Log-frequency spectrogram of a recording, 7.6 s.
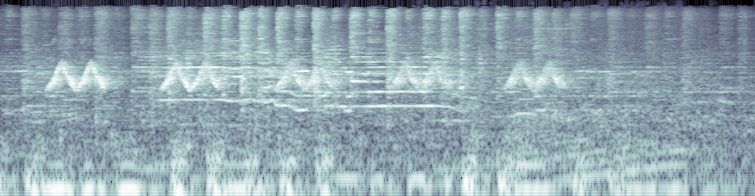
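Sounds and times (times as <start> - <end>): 
ambient music: 0.2 - 7.3.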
